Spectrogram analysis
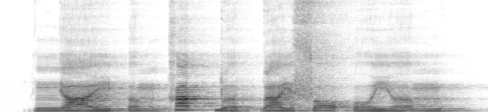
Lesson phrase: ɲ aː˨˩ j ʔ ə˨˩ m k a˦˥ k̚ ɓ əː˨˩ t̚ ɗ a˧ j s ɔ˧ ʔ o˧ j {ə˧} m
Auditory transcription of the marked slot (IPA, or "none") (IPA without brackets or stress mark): ə˧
